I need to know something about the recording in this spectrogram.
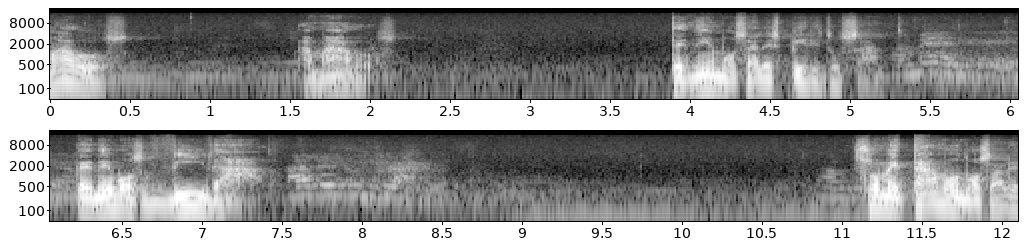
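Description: An elderly man preaches passionately through a microphone, shouting in bursts.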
